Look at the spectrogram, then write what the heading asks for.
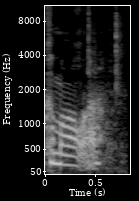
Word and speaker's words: Kamala: accountability also applies to Kamala it's Kamala Kamala Kamala it's not the same thing names don't have multiple pronunciations it's one just might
